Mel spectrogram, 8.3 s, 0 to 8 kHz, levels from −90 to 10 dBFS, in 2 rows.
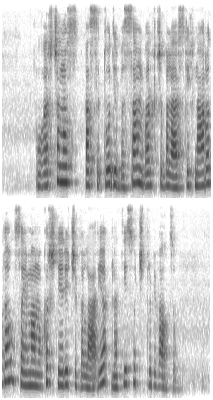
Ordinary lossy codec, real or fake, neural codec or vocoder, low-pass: none; fake; codec, 16 kHz, 16 kbps, FunCodec, trained on Chinese and English, 50 frames a second; none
